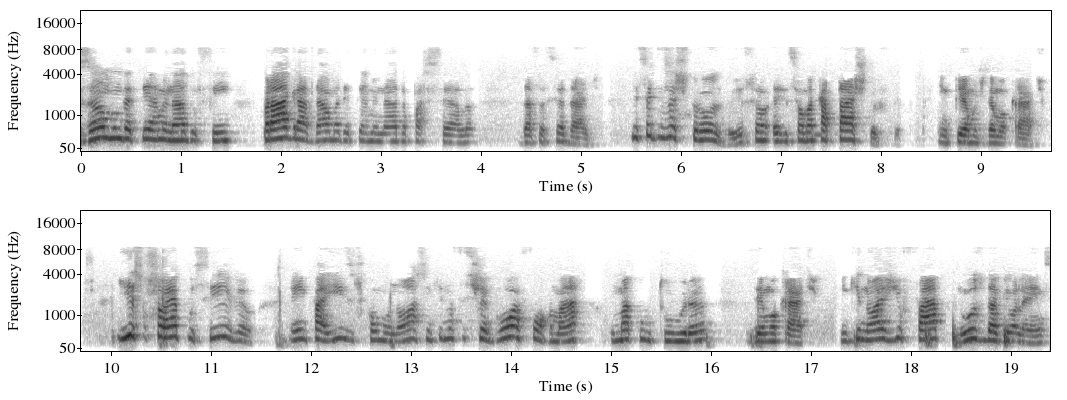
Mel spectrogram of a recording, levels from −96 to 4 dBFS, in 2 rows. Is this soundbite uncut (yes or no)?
no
